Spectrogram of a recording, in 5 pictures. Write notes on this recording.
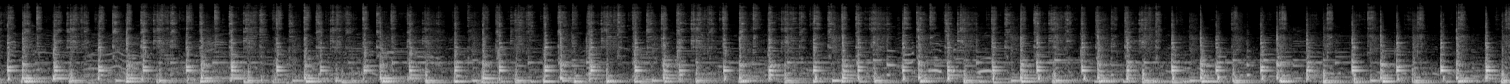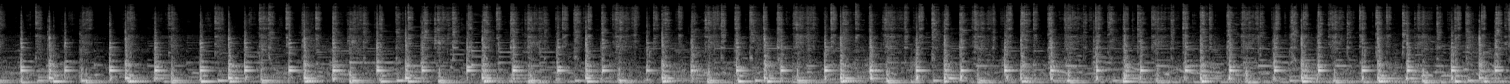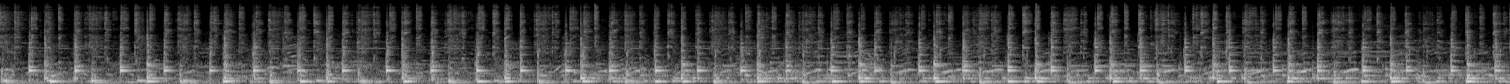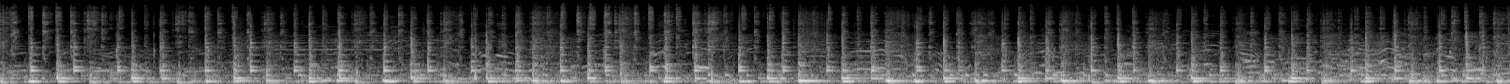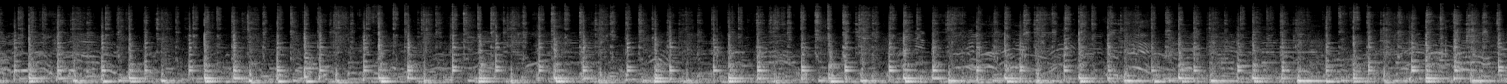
Evening night, you can listen musicians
